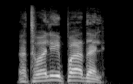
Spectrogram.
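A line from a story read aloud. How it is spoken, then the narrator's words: Shouted. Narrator (Russian): крикнул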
